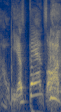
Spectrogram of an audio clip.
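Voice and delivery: high shouted joke; joking shout. Retold or imitated. Relative's joke at funeral.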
